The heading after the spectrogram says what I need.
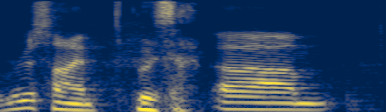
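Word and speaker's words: Rüdesheim: Rudesheim.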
